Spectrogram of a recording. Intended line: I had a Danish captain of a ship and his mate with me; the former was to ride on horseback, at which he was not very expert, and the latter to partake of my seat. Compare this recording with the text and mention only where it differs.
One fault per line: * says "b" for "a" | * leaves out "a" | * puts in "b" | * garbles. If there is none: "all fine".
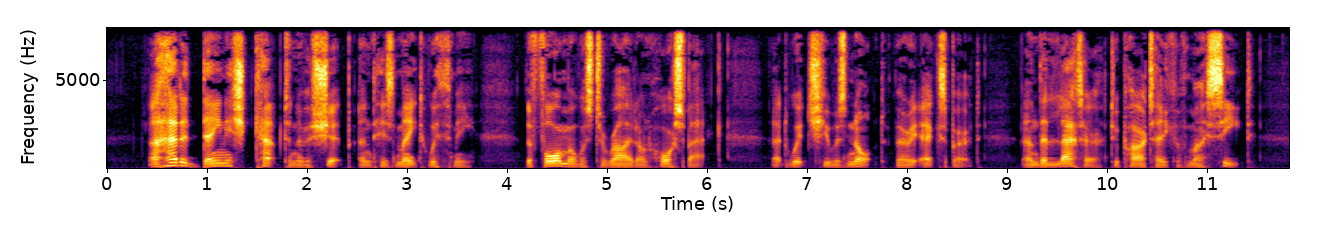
all fine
